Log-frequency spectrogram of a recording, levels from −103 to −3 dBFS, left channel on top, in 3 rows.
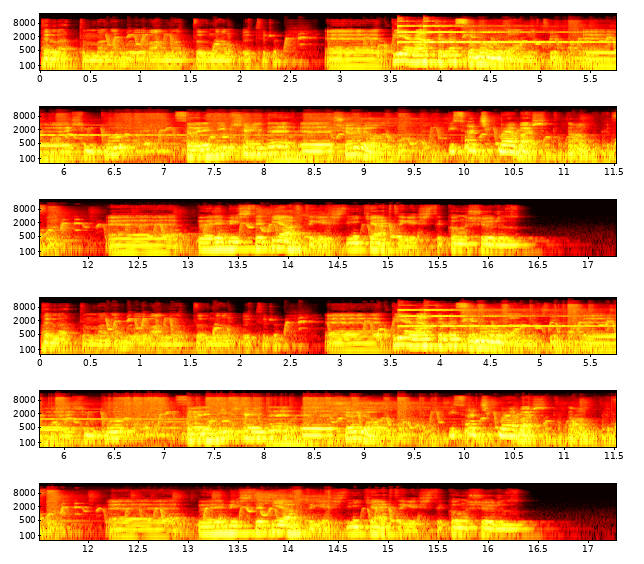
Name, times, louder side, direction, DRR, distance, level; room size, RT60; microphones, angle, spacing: voice 1, 0.0-2.4 2.8-11.7 12.2-16.3, equal, 30° left, 0.6 m, -25 dB
sound 1, 0.6-1.4 1.7-1.9 2.4-3.7 4.0-9.8 10.1-14.3 14.6-15.3, equal, 5° right, 1.0 m, -36 dB
sound 2, 3.6-8.4, left 3 dB, 85° left, 0.7 m, -27 dB
sound 3, 4.2-12.1 12.4-12.5 12.8-12.9 13.2-14.4, right 3 dB, 40° right, 0.8 m, -34 dB
12.0 x 4.0 x 2.2 m
head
